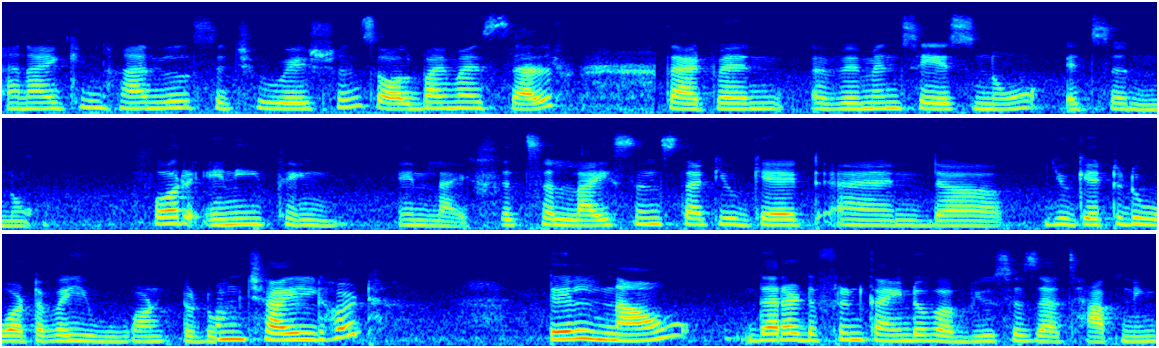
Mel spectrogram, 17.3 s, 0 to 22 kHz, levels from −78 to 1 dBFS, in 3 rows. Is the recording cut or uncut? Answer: cut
